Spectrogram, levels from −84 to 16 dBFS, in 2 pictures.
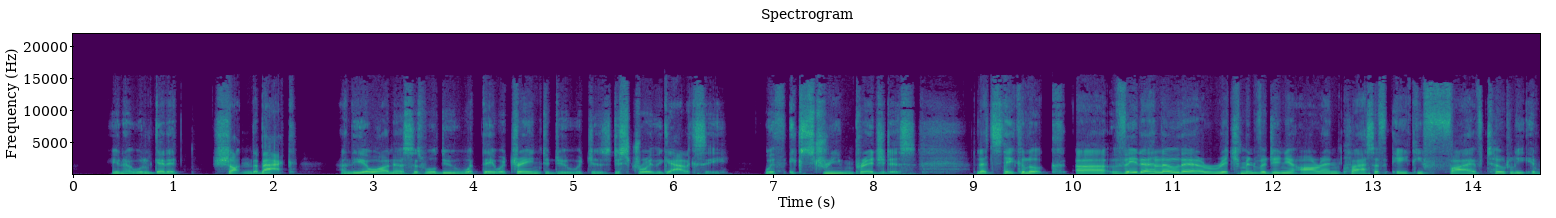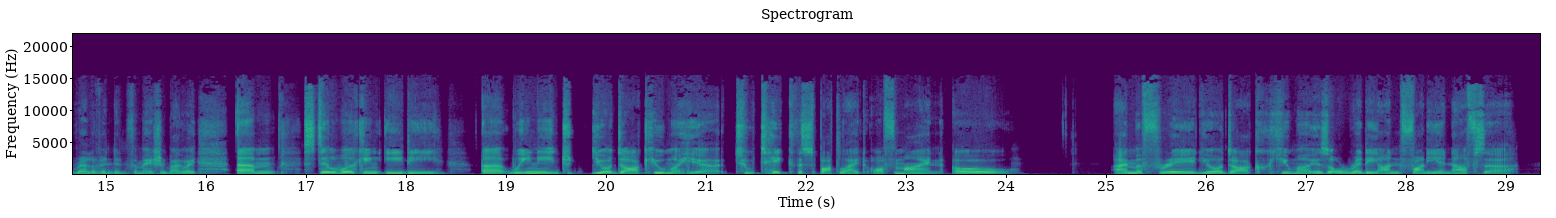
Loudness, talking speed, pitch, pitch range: -20 LUFS, 155 wpm, 100 Hz, 85-120 Hz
